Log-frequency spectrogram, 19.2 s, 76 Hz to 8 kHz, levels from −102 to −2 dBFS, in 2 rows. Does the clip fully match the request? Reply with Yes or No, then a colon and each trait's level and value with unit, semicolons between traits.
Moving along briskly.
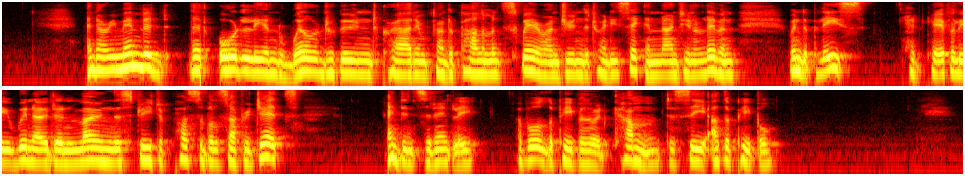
No: average, 145 wpm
